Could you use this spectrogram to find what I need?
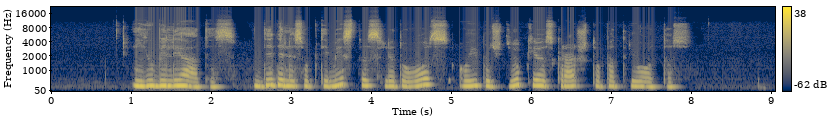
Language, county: Lithuanian, Vilnius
